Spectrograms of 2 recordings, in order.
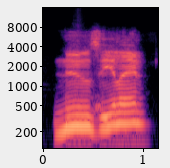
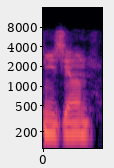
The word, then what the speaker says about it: New Zealand: just here you guys you guys put the more emphasis on the new yeah new zealand where it's just new zealand we say it like one word we talk fast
